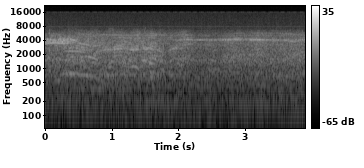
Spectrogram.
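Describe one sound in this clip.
A large stadium crowd murmurs and roars in the distance.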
